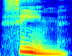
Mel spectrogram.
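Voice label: "seam", English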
